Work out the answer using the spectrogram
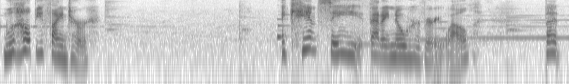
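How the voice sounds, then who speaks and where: A high, lively, reassuring young woman. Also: measured pace, faint music behind. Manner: encouraging, expressive. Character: kind, upbeat, reassuring young woman helper. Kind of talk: animated video game voice acting.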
